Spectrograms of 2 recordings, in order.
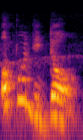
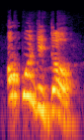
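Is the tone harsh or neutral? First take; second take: neutral; harsh. First: It is said in a plain, neutral tone. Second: It is said in a harsh, unpleasant tone. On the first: A simple request to open the door. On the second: The listener may feel disrespected and resist the request.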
